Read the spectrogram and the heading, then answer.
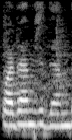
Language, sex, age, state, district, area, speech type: Odia, female, 30-45, Odisha, Malkangiri, urban, spontaneous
